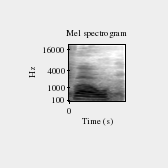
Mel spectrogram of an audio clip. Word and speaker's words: Fox: obsessive preoccupation fo um or as people like to call it fox but it's actually pronounced foe but the great replacement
